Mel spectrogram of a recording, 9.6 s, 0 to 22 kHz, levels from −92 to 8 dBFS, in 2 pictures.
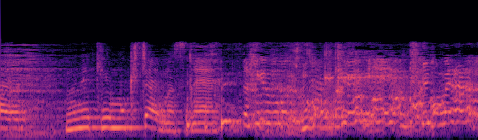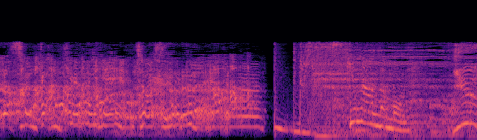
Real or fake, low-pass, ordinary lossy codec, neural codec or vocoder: fake; 7.2 kHz; none; codec, 16 kHz, 16 kbps, FreqCodec, larger model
